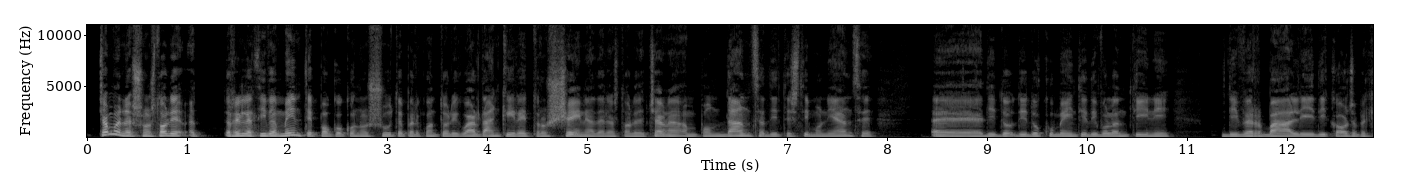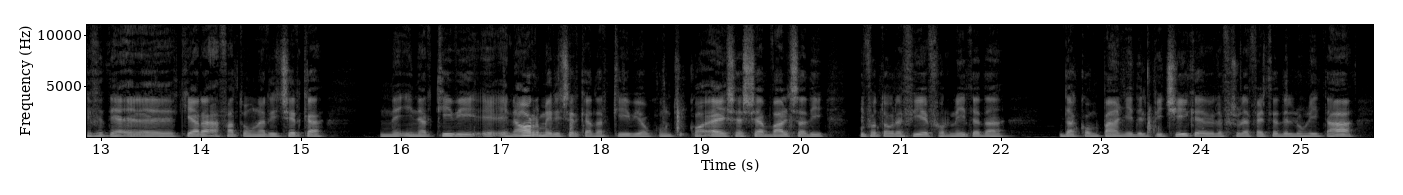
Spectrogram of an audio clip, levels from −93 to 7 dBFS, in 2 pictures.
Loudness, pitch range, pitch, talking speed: -41 LUFS, 125-145 Hz, 135 Hz, 140 wpm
